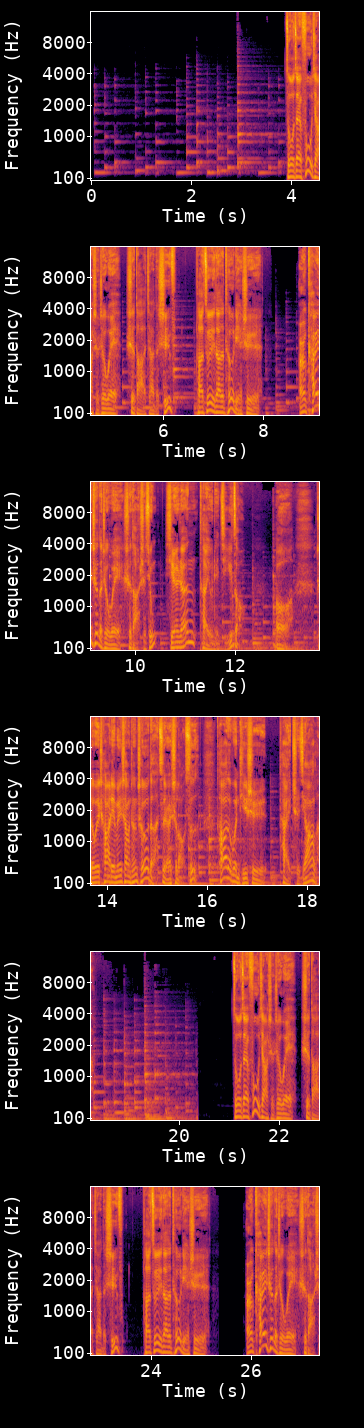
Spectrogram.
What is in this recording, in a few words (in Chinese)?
男 影片解说 轻松调侃 搞笑; 新“嘻游记 ”; 中英双语; 年轻舒缓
